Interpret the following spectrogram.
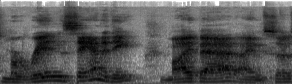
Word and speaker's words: marINSANITY: for coming out to Mars sanity what's up I'm being told that is pronounced mur insanity my bad I am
